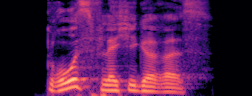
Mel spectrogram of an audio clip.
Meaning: strong/mixed nominative/accusative neuter singular comparative degree of großflächig
- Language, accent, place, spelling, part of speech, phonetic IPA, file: German, Germany, Berlin, großflächigeres, adjective, [ˈɡʁoːsˌflɛçɪɡəʁəs], De-großflächigeres.ogg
